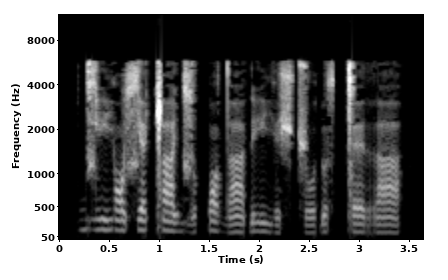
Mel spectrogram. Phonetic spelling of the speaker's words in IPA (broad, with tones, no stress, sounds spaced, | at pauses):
d͡ʑ i˦ j ɔ˦ ɕ ɛ˦ ǁ a˦ d͡ʑ ʊ˩˧˩ k͡p ɔ˦ d a˩˧˩ ɗ i˦ j ɪ˩˧˩ ʃ ʈ͡ʂ o˩˧˩ ɗ ʊ˦ s ǀ ɛ˦ r a˦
